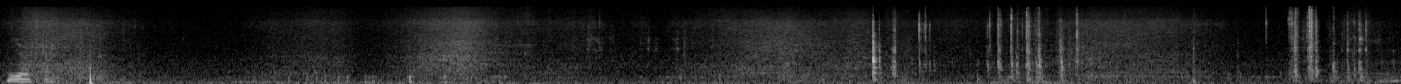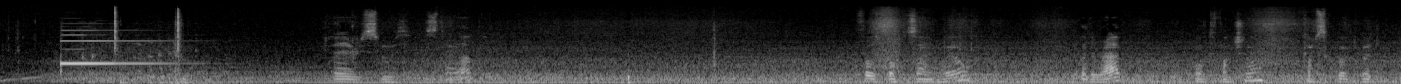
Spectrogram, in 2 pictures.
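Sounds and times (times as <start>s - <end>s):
car engine cranking and starting: 6.8s - 28.0s
loud steady high tone: 14.2s - 16.4s.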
